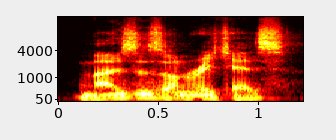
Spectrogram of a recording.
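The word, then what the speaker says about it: Moisés Henriques: So is it Moses? Is it Moises? Is it Enriquez? Is it Enriquez? Tell me right now, what do you call him? Full name. – Moses Enriquez.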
